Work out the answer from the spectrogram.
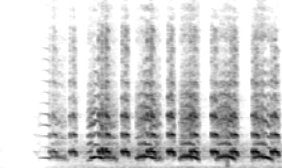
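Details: Sandhill cranes dancing, giving loud, rolling, rattly bugling calls with rich harmonics, delivered in about seven rapid bursts over three seconds after a brief silent start, with no other clear sounds.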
